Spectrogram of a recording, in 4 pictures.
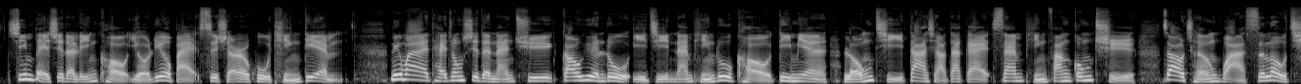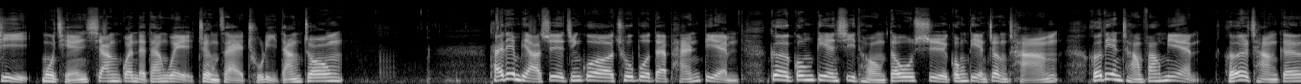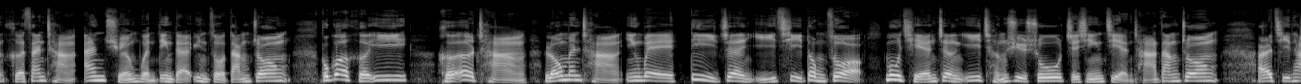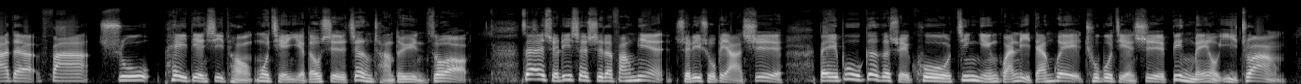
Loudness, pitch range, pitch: -17 LUFS, 135-185 Hz, 160 Hz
